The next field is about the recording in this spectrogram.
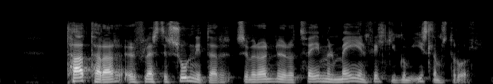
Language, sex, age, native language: Icelandic, male, 30-39, Icelandic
